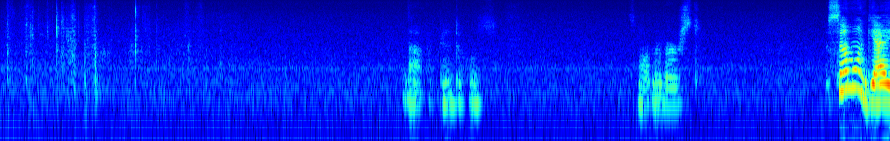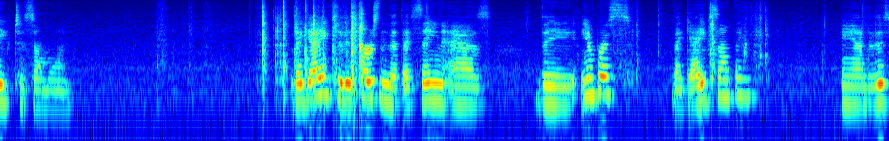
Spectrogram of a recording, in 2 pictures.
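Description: Playing cards rustle and slide softly as a hand handles them.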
